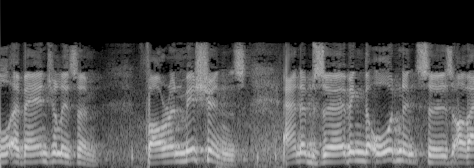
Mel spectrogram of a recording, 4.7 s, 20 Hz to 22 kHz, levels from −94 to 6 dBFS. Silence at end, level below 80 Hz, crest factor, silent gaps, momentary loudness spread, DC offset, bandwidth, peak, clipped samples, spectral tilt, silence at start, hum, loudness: 0 s; -56 dBFS; 14 dB; none; 10 LU; under 0.1%; 8 kHz; -6 dBFS; under 0.1%; -2 dB/octave; 0 s; none; -20 LUFS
